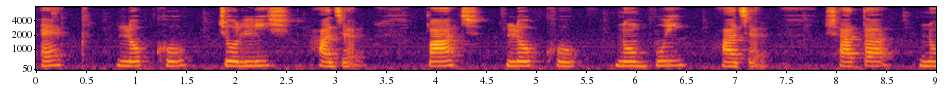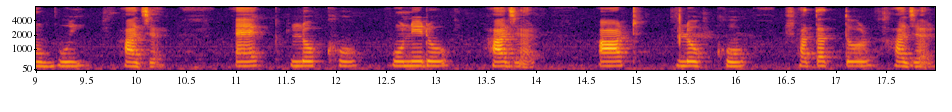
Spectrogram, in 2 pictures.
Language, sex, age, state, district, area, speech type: Bengali, female, 18-30, West Bengal, Howrah, urban, spontaneous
